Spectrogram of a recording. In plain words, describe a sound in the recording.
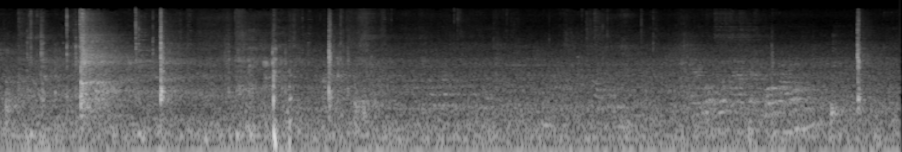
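Hands knock and click against metal parts.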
